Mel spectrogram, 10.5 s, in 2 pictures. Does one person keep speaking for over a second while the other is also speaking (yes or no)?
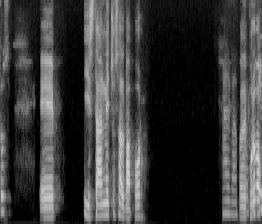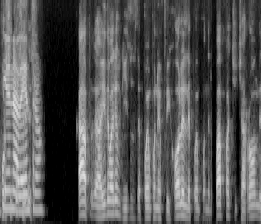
yes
